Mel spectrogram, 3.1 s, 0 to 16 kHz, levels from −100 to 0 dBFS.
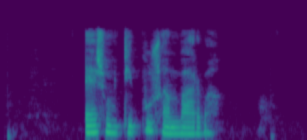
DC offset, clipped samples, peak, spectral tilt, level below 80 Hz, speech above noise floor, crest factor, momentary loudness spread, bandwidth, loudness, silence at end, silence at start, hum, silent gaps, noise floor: under 0.1%; under 0.1%; -26 dBFS; -4.5 dB/octave; -78 dBFS; 44 dB; 22 dB; 8 LU; 8 kHz; -45 LUFS; 0.9 s; 0.05 s; none; none; -88 dBFS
